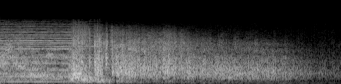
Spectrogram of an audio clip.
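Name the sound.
rifle gunshot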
